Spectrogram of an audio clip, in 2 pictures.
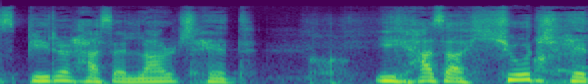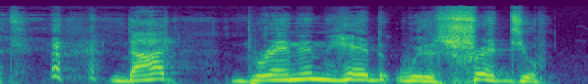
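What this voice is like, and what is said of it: Spot-on Colombian accent impression. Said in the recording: “Where Latin American is she? ... She's Colombian. ... Your accents are always so spot on. Your impressions are the fucking”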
